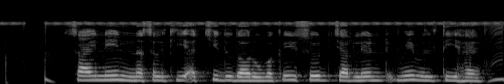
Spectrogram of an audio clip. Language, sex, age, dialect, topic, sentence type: Hindi, male, 25-30, Marwari Dhudhari, agriculture, statement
